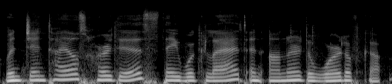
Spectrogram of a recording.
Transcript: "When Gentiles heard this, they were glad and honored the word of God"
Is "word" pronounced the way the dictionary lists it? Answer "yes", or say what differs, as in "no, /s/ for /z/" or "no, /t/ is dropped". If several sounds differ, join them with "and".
yes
